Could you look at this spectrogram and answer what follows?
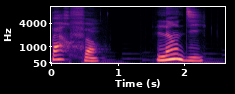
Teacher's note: This one sits close to IN, but the lips round more. Keep the sound tight, then push the lips slightly forward.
